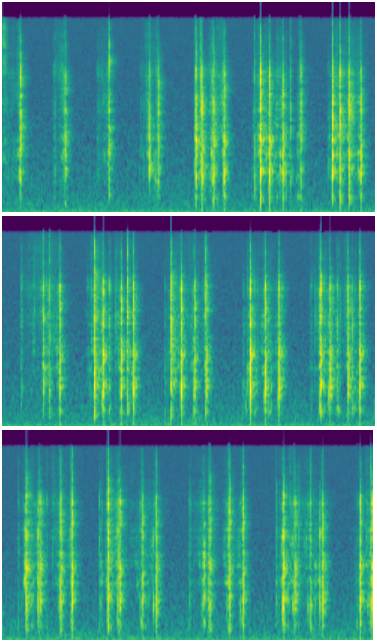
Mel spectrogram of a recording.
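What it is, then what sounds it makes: Plastic fruit cup. Long fingernails tap and scratch the bottom of a small clear plastic snack cup full of orange fruit pieces, held upside down in the hand. Quick clusters of sharp, bright clicks and short scratchy rasps repeat throughout, each dying away almost instantly over a faint low hum.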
